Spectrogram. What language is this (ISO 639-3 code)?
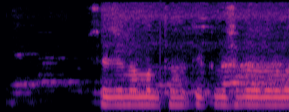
ben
